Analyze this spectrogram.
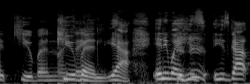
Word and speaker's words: Cuban: Cuban, yeah.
